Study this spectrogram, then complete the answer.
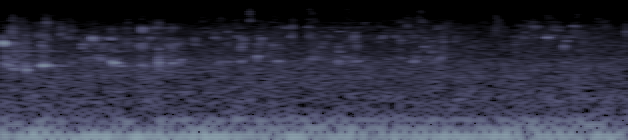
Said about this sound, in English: Here, let's get rid of the water first.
